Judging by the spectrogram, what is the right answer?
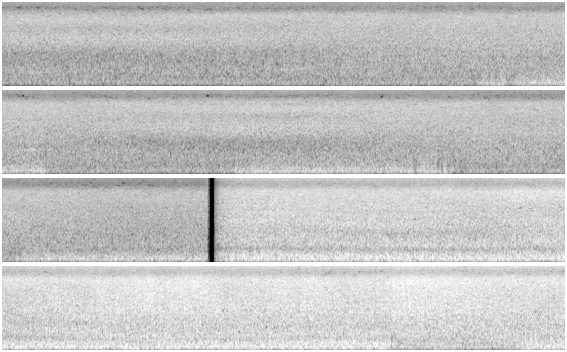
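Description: Waterfall water rushing in a steady, even hiss. It drops out for an instant about eighteen seconds in, then comes back louder and fuller.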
